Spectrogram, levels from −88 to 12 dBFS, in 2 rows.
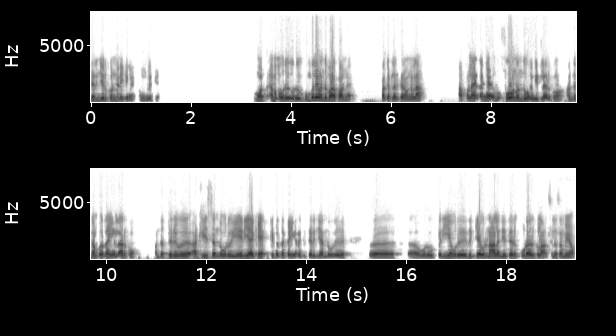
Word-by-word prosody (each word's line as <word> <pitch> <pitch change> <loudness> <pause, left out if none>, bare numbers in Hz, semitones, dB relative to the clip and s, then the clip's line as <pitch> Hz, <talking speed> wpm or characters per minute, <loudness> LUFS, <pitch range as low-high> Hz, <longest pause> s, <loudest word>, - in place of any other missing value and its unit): தெரிஞ்சிருக்குன்னு 180 0 -2
நெனக்கிறேன், 150 -3 -6
உங்களுக்கு. 135 - -9 2.0
ஓட் 180 0 -1
ஆமா. 190 +3 -1
ஒரே, 190 +5 +4
ஒரு 185 - +2 0.2
கும்பலே 225 +8 +6
வந்து 205 -2 +3
பாப்பாங்க. 150 -8 +3 0.7
பக்கத்தில 155 +1 0
இருக்குறவங்கள்லா. 145 0 -1 0.8
அப்பெல்லாம் 205 +5 +1
என்னங்க, 175 -3 -1 0.3
ஃபோன் 205 +3 +6
வந்து 180 0 0
ஒரு 165 - +1
வீட்ல 160 -1 0
இருக்கும். 125 -2 -6
அந்த 140 +1 -6
நம்பர் 155 0 -1
தான் 165 -4 +1
எல்லாருக்கும். 140 -3 -2 0.4
அந்த 130 0 -5
தெருவு, 160 +1 +1 0.2
அட் - - -6
லீஸ்ட் 175 -1 -1
அந்த 160 0 -4
ஒரு 160 0 -1 0.2
ஏரியாக்கே, 165 0 +4 0.2
கிட்டத்தட்ட 145 0 -3
எனக்கு 135 -2 -7
தெரிஞ்சு 145 +3 -1
அந்த 140 0 -7
ஒரு 135 -1 0 0.7
அ, - - +2 0.7
அ - - -4 0.2
ஒரு 130 0 -1 0.2
பெரிய 155 +4 -2
ஒரு 150 -1 +1
இதுக்கே, 155 +2 +1
ஒரு 130 - -6
4,5 145 0 +1
தெரு 150 +2 +4
கூட 170 - +1
இருக்கலாம். 150 0 -2
சில 130 - -6
சமயம். 140 0 -3
155 Hz, 150 wpm, -15 LUFS, 145-170 Hz, 2.0 s, கும்பலே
